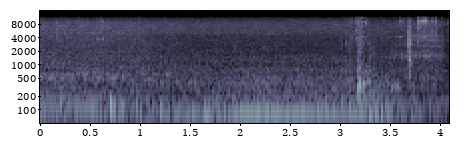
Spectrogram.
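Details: Low idling engine hum with a few sharp metallic clicks like jangling keys, and no animal calls.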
